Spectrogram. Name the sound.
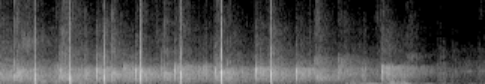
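audience applauding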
